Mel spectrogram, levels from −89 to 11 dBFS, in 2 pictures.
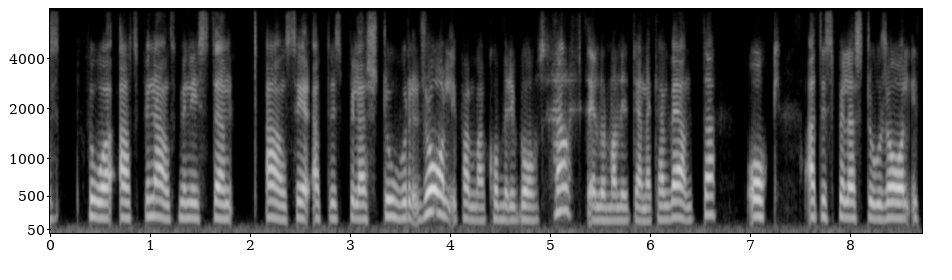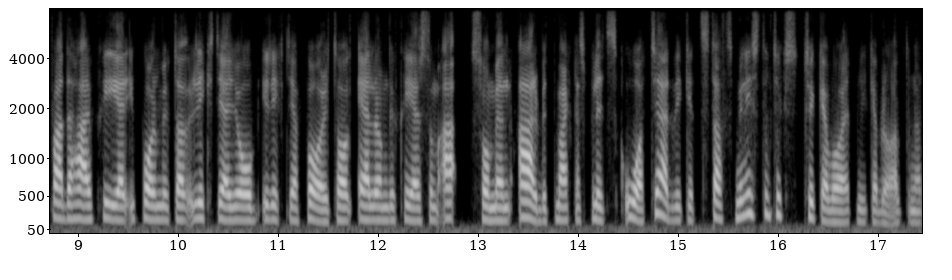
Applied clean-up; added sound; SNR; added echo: neural diffusion model UNIVERSE++.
